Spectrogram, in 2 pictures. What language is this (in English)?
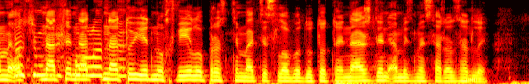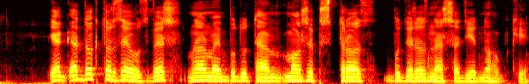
Slovak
